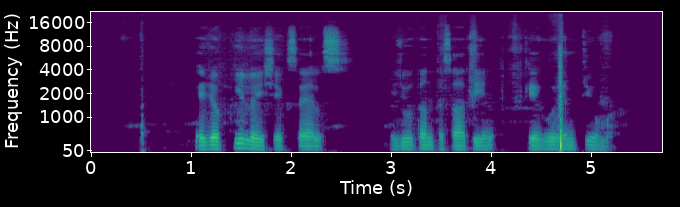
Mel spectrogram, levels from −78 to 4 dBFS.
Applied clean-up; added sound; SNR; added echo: none; none; none; none.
